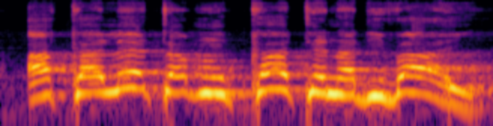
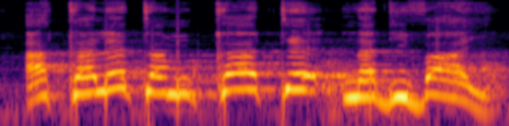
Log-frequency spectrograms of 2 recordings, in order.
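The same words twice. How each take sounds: The two takes are said the same way.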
